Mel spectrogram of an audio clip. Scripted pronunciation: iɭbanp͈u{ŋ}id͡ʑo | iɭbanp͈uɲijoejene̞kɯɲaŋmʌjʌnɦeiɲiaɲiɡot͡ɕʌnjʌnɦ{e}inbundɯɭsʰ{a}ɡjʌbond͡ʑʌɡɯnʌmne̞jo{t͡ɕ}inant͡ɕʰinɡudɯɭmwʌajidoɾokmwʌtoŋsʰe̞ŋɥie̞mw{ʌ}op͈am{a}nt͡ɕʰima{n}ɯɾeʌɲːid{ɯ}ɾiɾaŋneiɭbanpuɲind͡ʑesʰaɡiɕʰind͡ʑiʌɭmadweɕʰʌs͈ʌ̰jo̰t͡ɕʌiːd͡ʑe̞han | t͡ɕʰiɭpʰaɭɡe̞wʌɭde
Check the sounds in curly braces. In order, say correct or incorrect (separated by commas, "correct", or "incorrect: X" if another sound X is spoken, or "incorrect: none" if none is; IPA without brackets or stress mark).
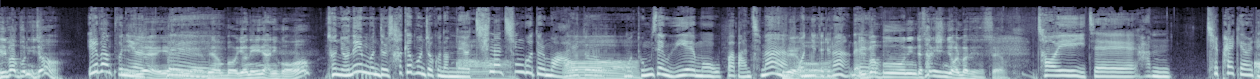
incorrect: ɲ, correct, correct, incorrect: t͡ɕʰ, correct, correct, correct, correct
